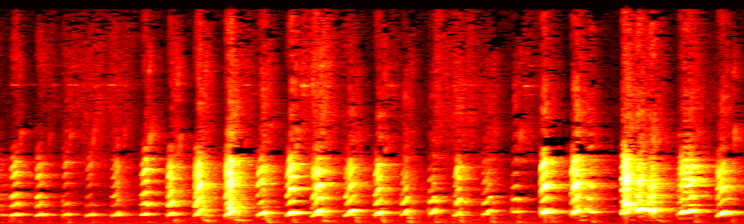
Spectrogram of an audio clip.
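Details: A pet puppy, a young female, makes a monkey-ish bark-whine in a steady stream of short, rising-falling harmonic yelps, a little over two per second. They grow louder and harsher midway, indoors, with no other sounds.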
